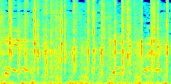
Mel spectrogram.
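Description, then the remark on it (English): A crowd of bystanders applauds jurors of a murder trial as they leave after watching the sentencing, a dense patter of overlapping claps that stays steady and fairly loud throughout, mixed with a murmur of voices. “Several of the jurors returned today to watch the sentencing, and as they left, they were applauded by bystanders.”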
